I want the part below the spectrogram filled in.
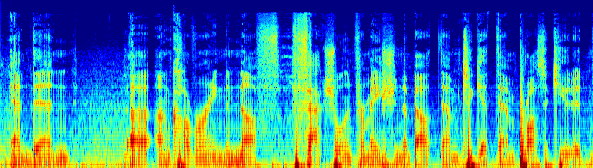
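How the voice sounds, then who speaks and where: A man hosting a podcast and interviewing guests, speaking conversationally in a measured, halting way with pauses. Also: a bass voice, a little hiss or hum. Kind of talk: conversational spoken introduction and interview.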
